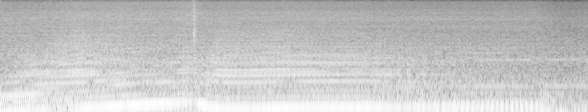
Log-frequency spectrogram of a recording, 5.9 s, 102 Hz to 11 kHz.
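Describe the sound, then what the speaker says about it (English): The engine of a 1974 Dodge Dart Swinger with a 225 six-cylinder hums steadily, then its exhaust note rises and settles into a smooth, throaty drone, loud and close throughout. "It has a good exhaust note."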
